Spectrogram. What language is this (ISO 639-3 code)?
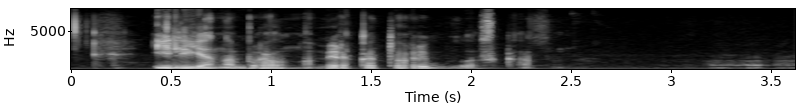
rus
